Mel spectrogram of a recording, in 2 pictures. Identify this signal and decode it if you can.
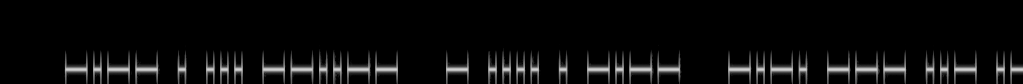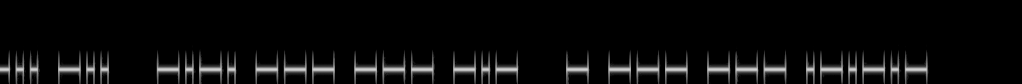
Morse code, heard as a keyed tone, about 17 wpm, 700 Hz. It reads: YES, THEY COULD COOK TOO.
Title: Sentences from Top 700 Words 17wpm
